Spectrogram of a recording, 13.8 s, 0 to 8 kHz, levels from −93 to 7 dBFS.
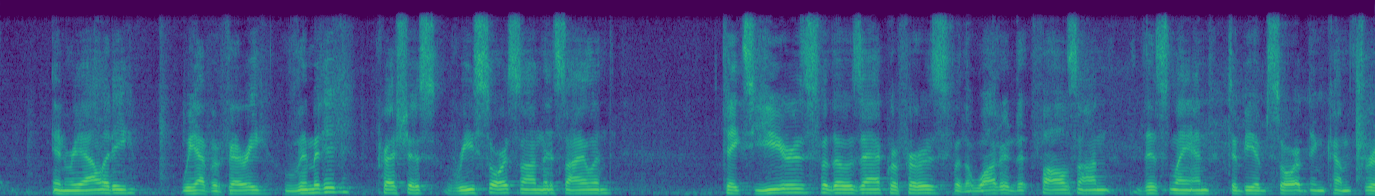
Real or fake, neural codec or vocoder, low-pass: fake; vocoder, 44.1 kHz, 128 mel bands, Pupu-Vocoder; 7.2 kHz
